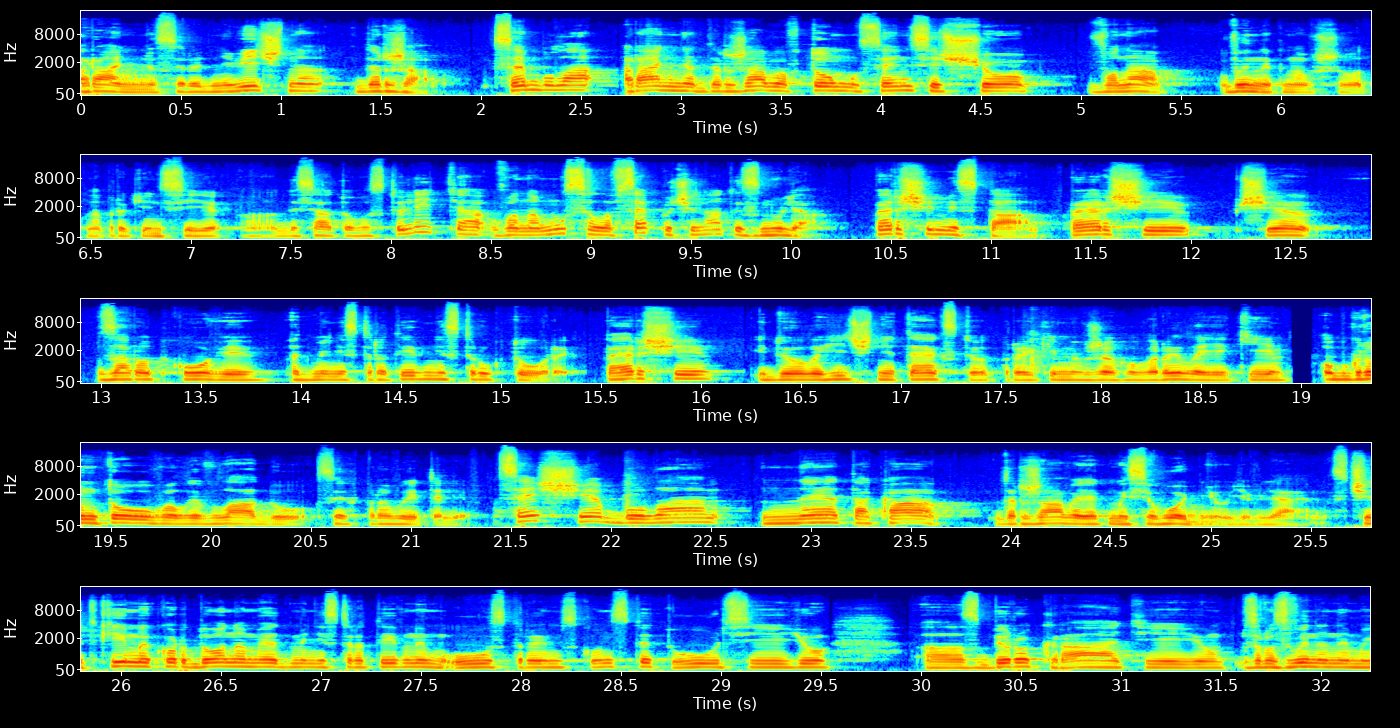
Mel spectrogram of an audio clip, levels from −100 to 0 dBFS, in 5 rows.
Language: Ukrainian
